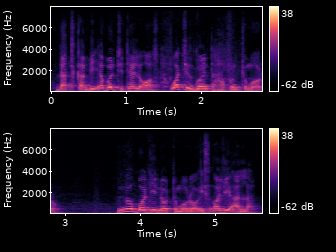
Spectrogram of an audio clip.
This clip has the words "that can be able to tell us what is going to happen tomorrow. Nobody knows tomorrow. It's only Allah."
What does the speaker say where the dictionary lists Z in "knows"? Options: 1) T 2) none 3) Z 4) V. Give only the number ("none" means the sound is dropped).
2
